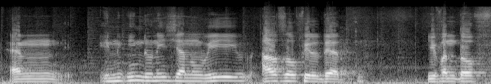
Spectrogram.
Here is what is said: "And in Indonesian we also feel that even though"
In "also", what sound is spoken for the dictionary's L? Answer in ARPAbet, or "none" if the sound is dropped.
L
